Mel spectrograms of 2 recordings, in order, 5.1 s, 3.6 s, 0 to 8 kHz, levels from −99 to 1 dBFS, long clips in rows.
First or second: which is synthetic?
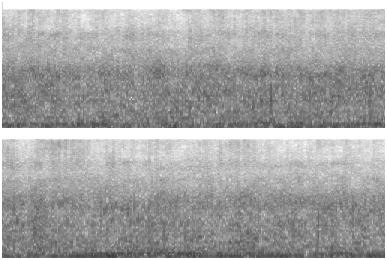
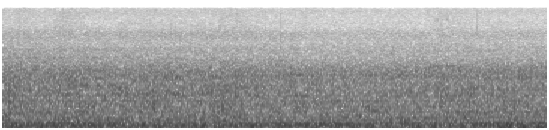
first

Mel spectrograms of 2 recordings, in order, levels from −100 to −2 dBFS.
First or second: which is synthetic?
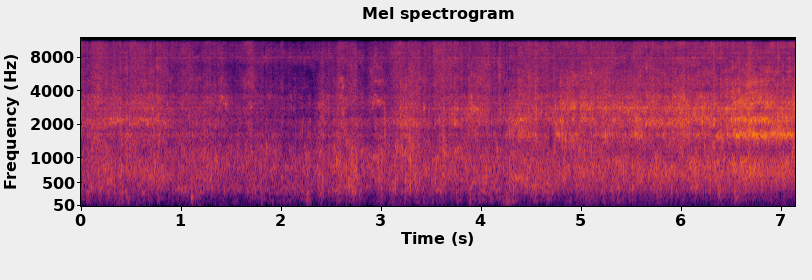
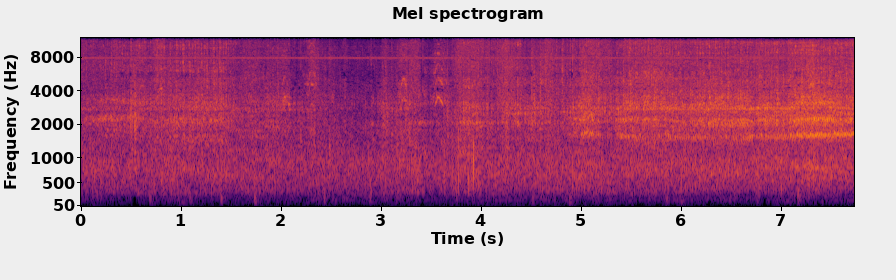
first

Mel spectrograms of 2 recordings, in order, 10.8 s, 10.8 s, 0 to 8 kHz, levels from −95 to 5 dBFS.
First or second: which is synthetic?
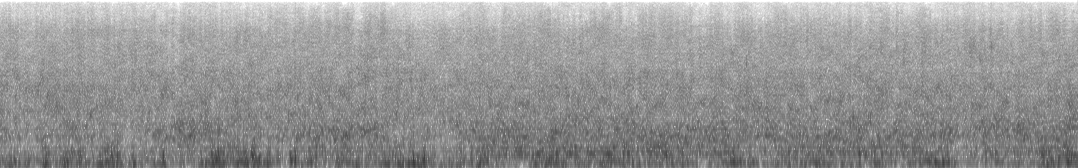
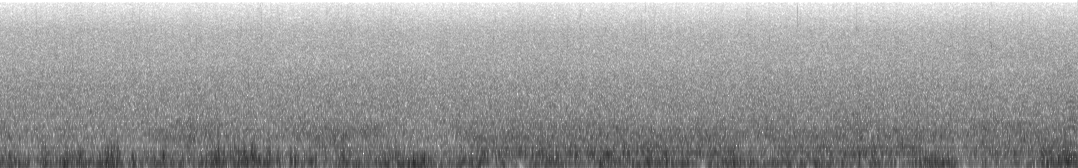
first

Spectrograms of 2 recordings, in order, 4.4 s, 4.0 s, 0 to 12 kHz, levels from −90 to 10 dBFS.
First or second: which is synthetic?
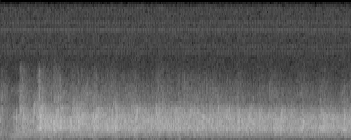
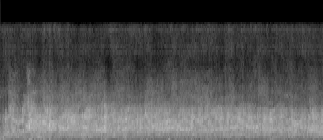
second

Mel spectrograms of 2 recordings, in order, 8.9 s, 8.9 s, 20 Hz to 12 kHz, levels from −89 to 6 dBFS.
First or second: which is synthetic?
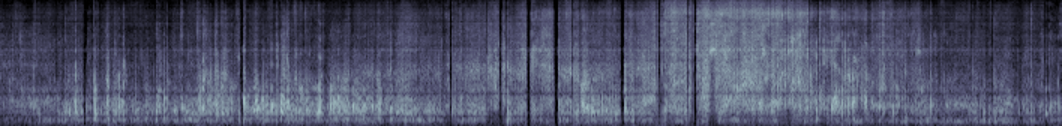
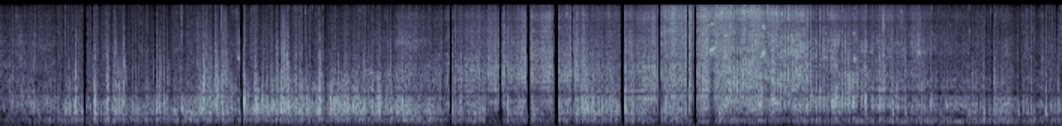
first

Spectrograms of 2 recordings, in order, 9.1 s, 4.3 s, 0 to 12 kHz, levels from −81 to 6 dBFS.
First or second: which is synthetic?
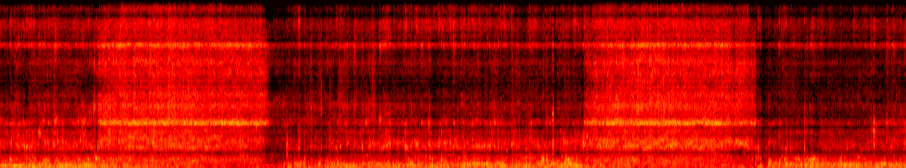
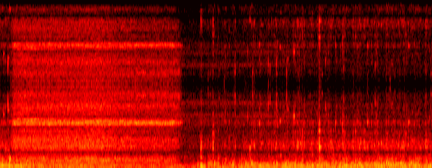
first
